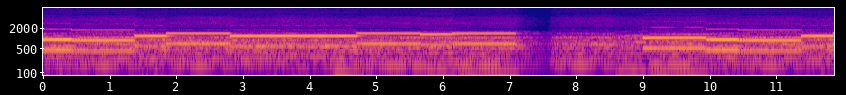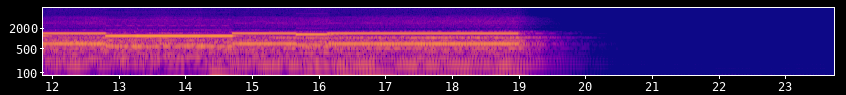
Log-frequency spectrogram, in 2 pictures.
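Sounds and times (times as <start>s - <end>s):
first soprano singing: 0.0s - 19.5s.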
